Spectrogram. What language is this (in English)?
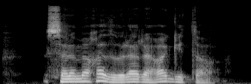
Kabyle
